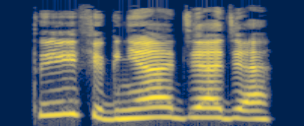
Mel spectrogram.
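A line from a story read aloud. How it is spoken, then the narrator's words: Laughing loudly. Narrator (Russian): расхохоталась Милана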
